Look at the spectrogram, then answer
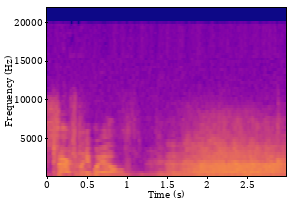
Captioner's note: laughter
